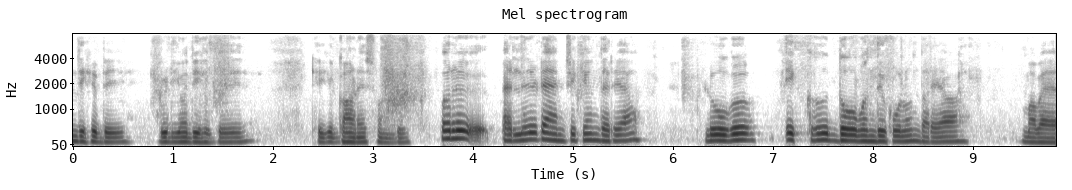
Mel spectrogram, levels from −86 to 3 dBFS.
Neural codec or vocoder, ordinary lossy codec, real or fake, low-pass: codec, 16 kHz, 8 kbps, FunCodec, trained on Chinese and English, 25 frames a second; none; fake; none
